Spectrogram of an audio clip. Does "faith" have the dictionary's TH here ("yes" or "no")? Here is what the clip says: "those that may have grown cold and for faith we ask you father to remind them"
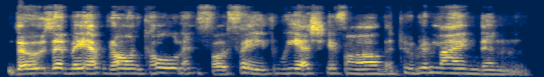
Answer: yes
